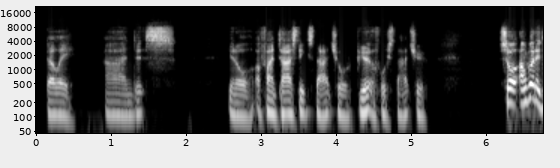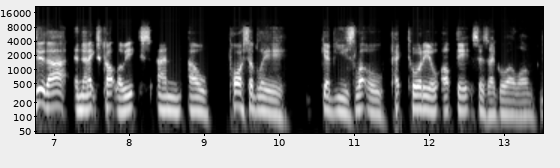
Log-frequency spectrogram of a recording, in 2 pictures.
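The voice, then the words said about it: Glaswegian Scottish accent. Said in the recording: “my Glaswegian accent”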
